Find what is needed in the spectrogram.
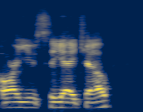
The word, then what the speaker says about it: Rucho: I think I am pronouncing this correct, RUCO, it's RUCHO, versus Common Cause.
